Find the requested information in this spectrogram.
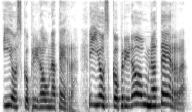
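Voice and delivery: high, very loud exultant cry; full-voiced high proclamation; shouting. A narrator's reading. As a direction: shout it out twice, far up in pitch. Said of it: "e gridò".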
